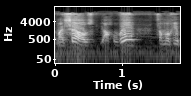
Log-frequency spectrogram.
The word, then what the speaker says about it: Yahweh: Yahweh is a term for Yud-Heh-Vav-Heh, which many people pronounce like myself, Yahweh. Some of you pronounce as Yahuwah.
